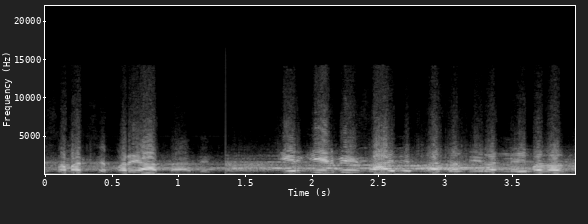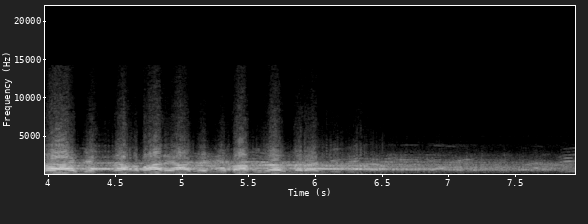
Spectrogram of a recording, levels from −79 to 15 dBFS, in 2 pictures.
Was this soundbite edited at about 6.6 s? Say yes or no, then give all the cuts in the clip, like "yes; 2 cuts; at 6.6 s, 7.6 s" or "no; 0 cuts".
no; 1 cut; at 1.4 s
